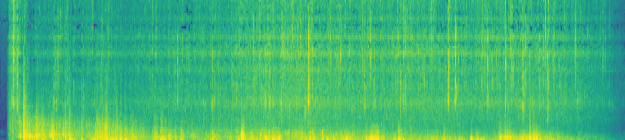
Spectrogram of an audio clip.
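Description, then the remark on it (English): A thunderstorm rumbles steadily with deep rolling thunder over a constant wash of heavy rain, loud throughout, with no voices. “Might be a storm coming, and we need to get into a safe harbour for the night.”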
